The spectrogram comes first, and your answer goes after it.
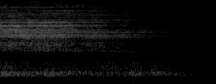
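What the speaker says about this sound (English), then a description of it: "And again, breathe in." A person takes one long, steady breath in during a breathing exercise, an airy hiss close to the microphone that fades out over about two seconds.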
